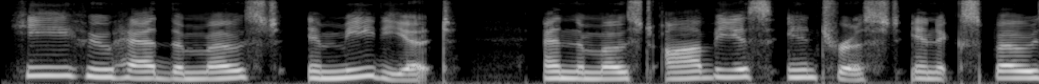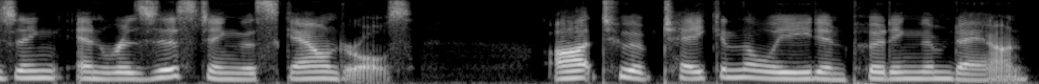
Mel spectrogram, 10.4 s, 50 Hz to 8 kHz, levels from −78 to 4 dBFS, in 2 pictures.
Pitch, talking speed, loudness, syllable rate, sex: 195 Hz, 155 wpm, -18 LUFS, 4.4 syllables/s, female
